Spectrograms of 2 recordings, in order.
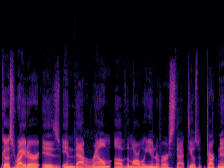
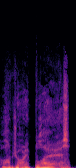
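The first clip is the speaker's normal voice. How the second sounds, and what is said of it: Breathy Nicolas Cage impression. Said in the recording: “That's a pretty good impression... That's a very good one... There's a lot of breath... A lot of breath work for Nick Cage.”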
